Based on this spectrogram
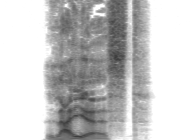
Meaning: second-person singular subjunctive I of leihen
- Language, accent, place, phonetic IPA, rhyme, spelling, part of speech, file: German, Germany, Berlin, [ˈlaɪ̯əst], -aɪ̯əst, leihest, verb, De-leihest.ogg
